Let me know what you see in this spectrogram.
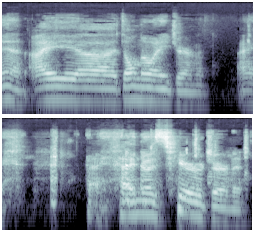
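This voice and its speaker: This man speaks with an American accent in a plain, everyday voice, medium in pitch with ordinary pitch variation, at a fairly slow pace. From US South. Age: 20s. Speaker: actor. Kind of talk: casual chat.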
